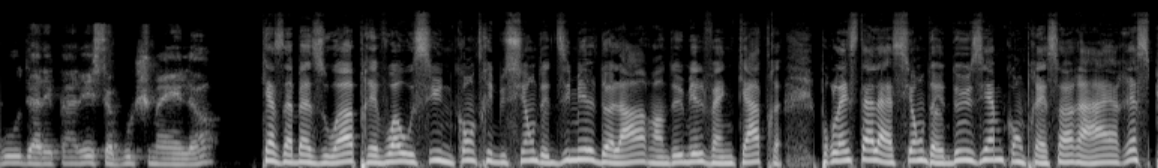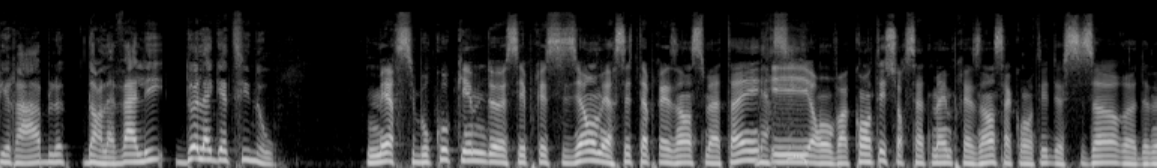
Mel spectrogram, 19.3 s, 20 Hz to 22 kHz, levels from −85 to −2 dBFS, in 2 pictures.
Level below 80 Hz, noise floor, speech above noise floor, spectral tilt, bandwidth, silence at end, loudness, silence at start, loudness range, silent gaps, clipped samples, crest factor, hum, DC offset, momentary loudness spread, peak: -48 dBFS; -73 dBFS; 48 dB; -6 dB/octave; 16 kHz; 0 s; -25 LUFS; 0 s; 3 LU; none; under 0.1%; 16 dB; none; under 0.1%; 9 LU; -10 dBFS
